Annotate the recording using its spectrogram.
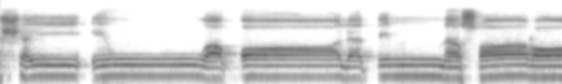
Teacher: یہ حمزہ تنوین جو ہے واو مشدد کے ساتھ ملے گا ۔ شيء وقالت النصارى، یہاں پہ غنہ کرنا ہے۔ وقالت النصارى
